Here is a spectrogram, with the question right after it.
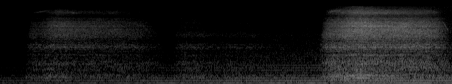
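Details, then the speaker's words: Adult with a long nose that collapses easily, breathing relaxed: two loud, hissing nasal inhalations with a strained, narrowed quality as the nostrils pull shut, showing nasal valve collapse on inspiration. "closes off, right? Kind of sucks. I have a long, bonerish nose, but apparently it's very easily collapsed."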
